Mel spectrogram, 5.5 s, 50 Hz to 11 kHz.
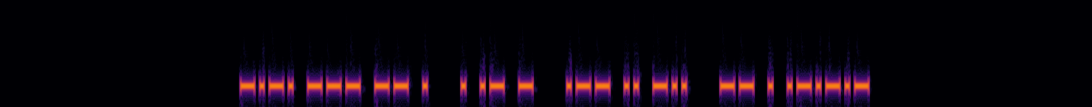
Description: Morse code, heard as a keyed tone, about 52 wpm, 700 Hz. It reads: COME EAT WID ME.
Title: Sentences from Top 300 Words and Abbreviations 50wpm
